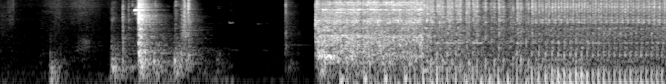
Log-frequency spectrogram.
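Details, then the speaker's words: Craftsman riding mower engine of unknown history, idle screw backed out: catches after a few pulls but still runs at a fast idle with a light, quick tapping of unclear source; owner plans to check valve clearance, carburetor and governor. "So, still running pretty high. Sounds like there's some tapping or something in there."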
